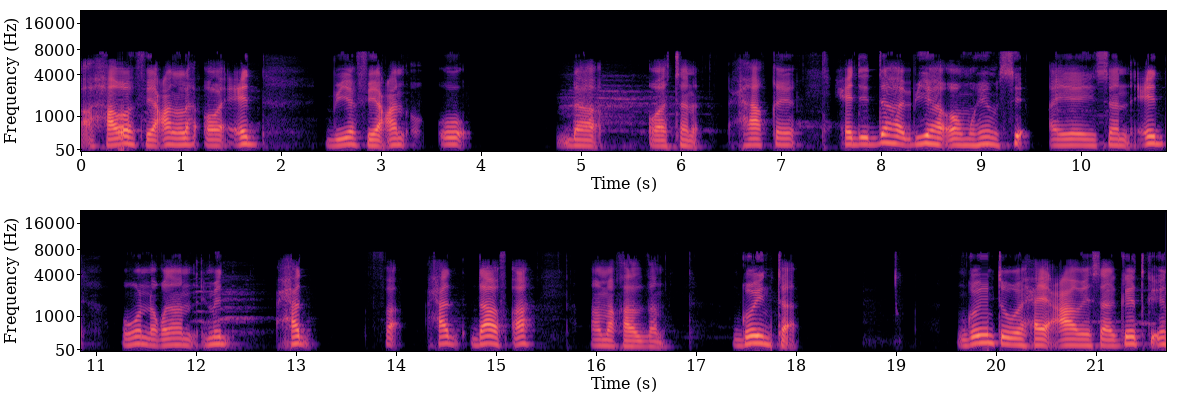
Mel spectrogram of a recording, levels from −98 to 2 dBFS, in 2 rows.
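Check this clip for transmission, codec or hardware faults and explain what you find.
The clip is speech over a wideband mSBC Bluetooth headset link, audible as a band limit near 8 kHz. The fault is concealed Bluetooth headset packet loss, at 0.36–0.47 s (about 60 ms lost, scattered), 8.25 s (37.5 ms), 10.19 s (37.5 ms), 17.73 s (15 ms), 18.82 s (22.5 ms) and 19.86 s (52.5 ms). Missing packets were filled by repeating recent waveform, which fits 7.5 ms frames. The longer runs give a brief buzzy, level-held tone with a warble at recovery, not the silent gap of an uncovered dropout.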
